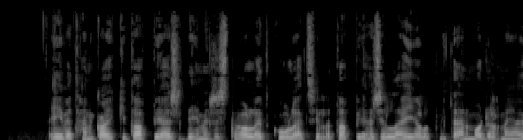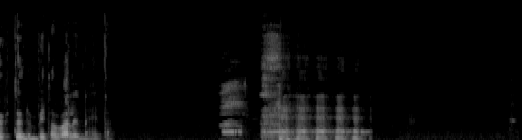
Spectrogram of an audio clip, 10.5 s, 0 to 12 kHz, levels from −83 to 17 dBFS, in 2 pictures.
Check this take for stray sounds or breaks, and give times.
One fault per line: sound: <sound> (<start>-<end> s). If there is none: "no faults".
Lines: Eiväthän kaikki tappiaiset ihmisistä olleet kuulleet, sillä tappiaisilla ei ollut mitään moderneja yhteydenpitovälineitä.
sound: laugh (7.4-9.0 s)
